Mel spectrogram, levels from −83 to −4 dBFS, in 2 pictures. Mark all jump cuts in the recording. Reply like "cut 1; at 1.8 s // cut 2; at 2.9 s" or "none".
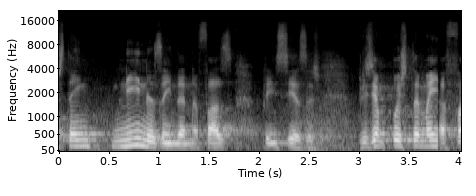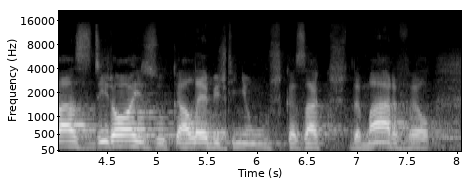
cut 1; at 1.3 s // cut 2; at 3.8 s // cut 3; at 4.4 s // cut 4; at 5.7 s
